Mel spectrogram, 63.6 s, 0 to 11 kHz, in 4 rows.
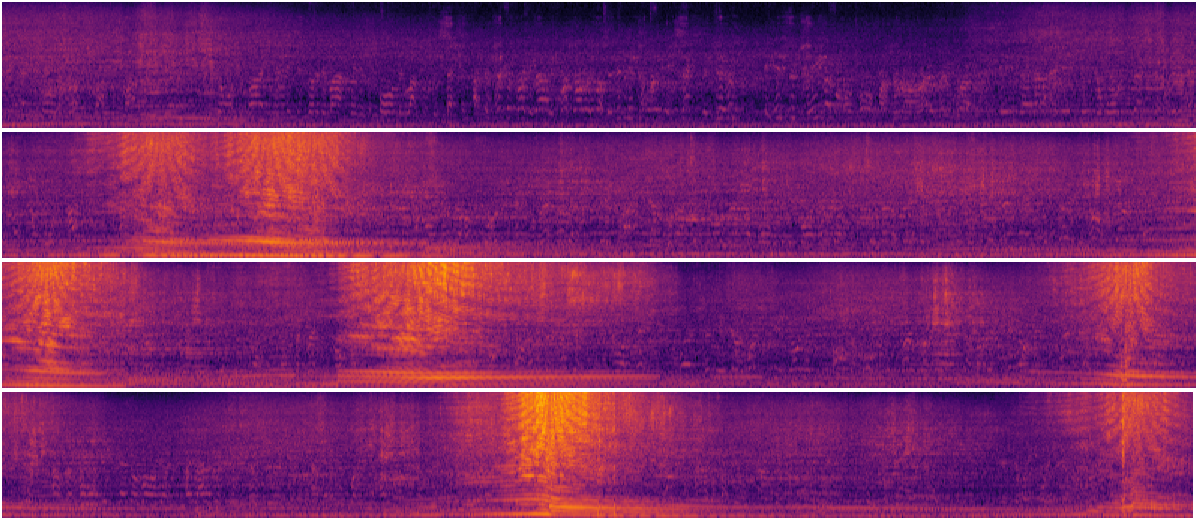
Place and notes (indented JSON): {
  "title": "Silverstone Circuit, Towcester, UK - british motorcycle grand prix 2019 ... moto grand prix ... fp3 contd ...",
  "date": "2019-08-24 10:35:00",
  "description": "british motorcycle grand prix 2019 ... moto grand prix ... free practice four contd ... maggotts ... lavaliers clipped to bag ... background noise ...",
  "latitude": "52.07",
  "longitude": "-1.01",
  "altitude": "156",
  "timezone": "Europe/London"
}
